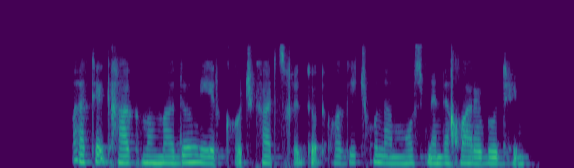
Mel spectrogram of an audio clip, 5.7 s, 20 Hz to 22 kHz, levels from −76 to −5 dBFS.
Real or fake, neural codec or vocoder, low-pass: fake; codec, 16 kHz, 1 kbps, X-Codec, HuBERT features, trained on general audio; 7.2 kHz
